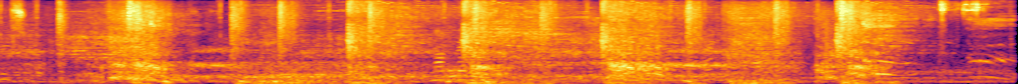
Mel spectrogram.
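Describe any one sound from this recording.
Weapons clash and magic spells burst in a fight.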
